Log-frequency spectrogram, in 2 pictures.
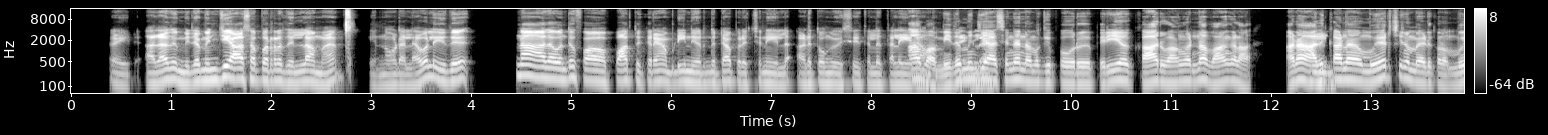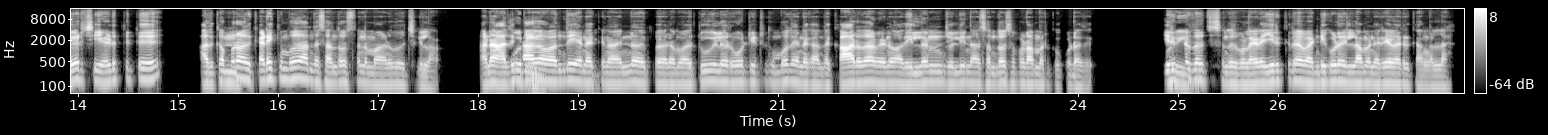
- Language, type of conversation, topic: Tamil, podcast, வெற்றிக்கு பணம் முக்கியமா, சந்தோஷம் முக்கியமா?
- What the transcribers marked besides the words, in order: tsk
